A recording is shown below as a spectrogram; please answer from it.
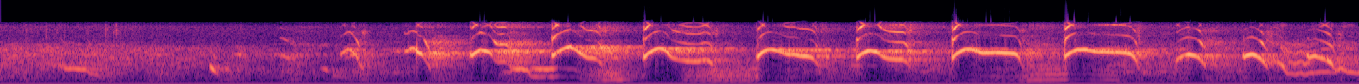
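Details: Standard Poodle puppies at play, learning to bark: a run of sharp, high yipping barks, each falling in pitch, repeated roughly twice per second, with softer whimpers between.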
